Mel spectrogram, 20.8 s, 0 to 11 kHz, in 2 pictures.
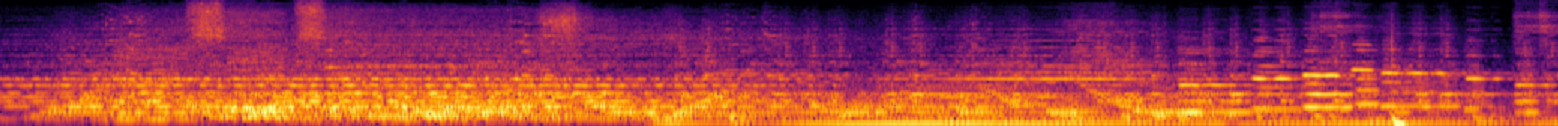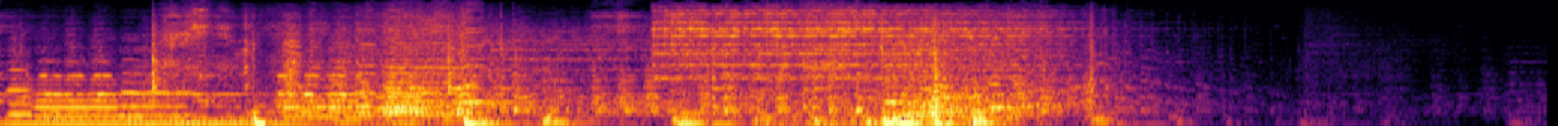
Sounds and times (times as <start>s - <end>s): Music: 0.0s - 20.7s.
